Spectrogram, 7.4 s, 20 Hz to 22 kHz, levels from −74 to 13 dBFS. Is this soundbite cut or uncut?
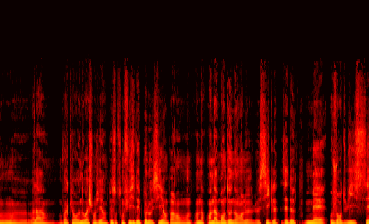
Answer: uncut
